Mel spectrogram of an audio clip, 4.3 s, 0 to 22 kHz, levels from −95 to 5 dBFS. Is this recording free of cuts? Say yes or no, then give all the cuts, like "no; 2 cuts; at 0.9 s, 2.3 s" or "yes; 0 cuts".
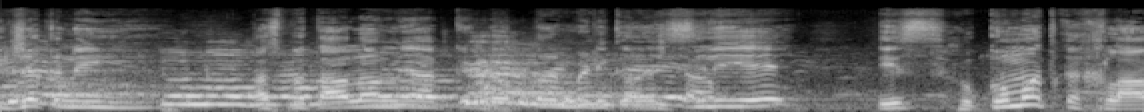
no; 1 cut; at 2.6 s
